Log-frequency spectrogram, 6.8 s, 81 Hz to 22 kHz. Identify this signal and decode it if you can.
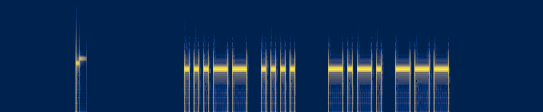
Morse code, heard as a keyed tone, about 20 wpm, 700 Hz. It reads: 3H CO
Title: Winter Field Day Exchanges 20wpm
